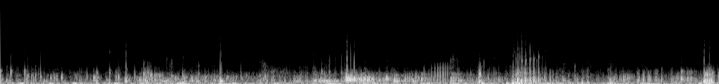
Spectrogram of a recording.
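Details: An adult's stomach gives low, continuous gurgling and rumbling with bubbly pops and a few louder surges. Stomach growling (borborygmi).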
